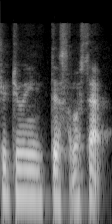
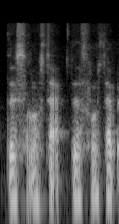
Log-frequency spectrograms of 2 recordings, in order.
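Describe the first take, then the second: First: Said in the usual way. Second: Soft whisper, almost no voice. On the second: Real, not acted. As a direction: drop to a whisper on the repeat. Repeated phrase, whispered.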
